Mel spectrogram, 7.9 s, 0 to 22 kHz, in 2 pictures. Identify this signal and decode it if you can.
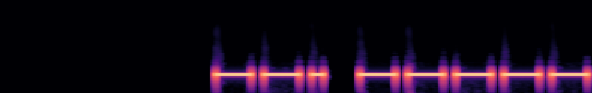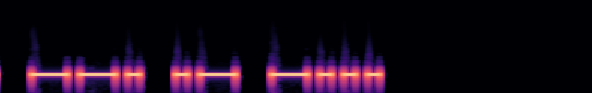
Morse code, heard as a keyed tone, about 15 wpm, 700 Hz. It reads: G0GAB
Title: DXCC-100 Call Signs - 5 Characters - 15wpm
